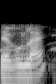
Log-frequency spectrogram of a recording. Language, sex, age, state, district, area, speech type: Bodo, male, 45-60, Assam, Udalguri, rural, conversation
